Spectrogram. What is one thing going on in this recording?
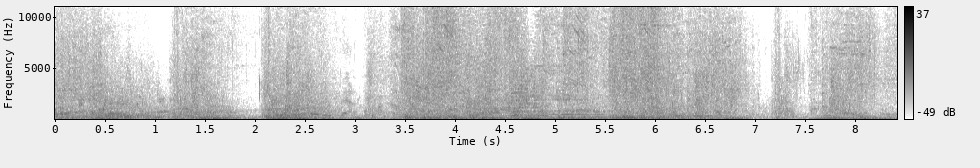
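Magic spells whoosh and crackle during a battle.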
